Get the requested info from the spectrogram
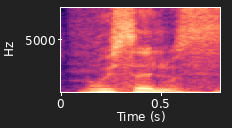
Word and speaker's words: Bruxelles: Juste une boutade, le X de Bruxelles se prononce Bruxelles.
